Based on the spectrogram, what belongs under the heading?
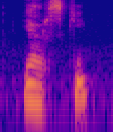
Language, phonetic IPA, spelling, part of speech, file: Polish, [ˈjarsʲci], jarski, adjective, LL-Q809 (pol)-jarski.wav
